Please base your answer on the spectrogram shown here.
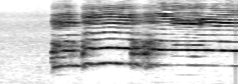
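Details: Big country rooster crowing indoors on a rainy day: after half a second of quiet, a loud harmonic crow bursts in and holds for about two seconds with brief syllable breaks, staying strong to the end.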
